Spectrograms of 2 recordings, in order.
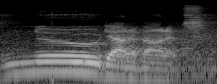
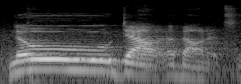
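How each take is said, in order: First: Said in the usual way. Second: Slow, louder emphatic "No doubt about it"; emphatic agreement. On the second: Real, not acted. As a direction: lean hard on "No", stretch the whole phrase slowly. Agreeing with chat about mercenaries.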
